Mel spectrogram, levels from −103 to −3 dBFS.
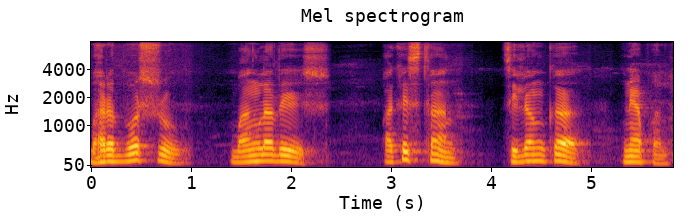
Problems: constant background noise, background conversations at intervals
